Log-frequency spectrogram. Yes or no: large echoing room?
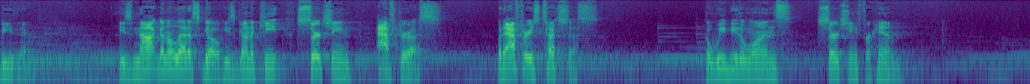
yes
